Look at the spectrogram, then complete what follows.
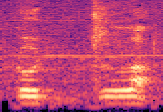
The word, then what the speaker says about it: good luck: escape over the sides how do we go from D to L we move the side rims of the tongue we keep the tongue tip in place Good Luck Good Luck Good Luck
